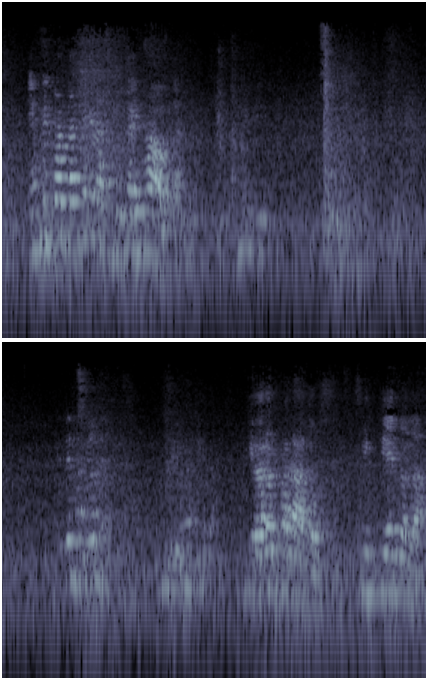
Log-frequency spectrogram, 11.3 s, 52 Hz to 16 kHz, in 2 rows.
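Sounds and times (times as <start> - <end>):
speech: 0.4 - 2.6, 6.5 - 7.1, 7.8 - 11.3
chairs pushed back and dragged across a hard floor: 0.8 - 1.9, 4.6 - 5.6.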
